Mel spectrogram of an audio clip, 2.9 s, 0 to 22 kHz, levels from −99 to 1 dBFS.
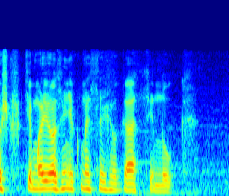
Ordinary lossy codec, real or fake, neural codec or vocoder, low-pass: none; real; none; none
